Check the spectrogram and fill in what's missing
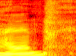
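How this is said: The greeting sounds weary and low in energy. The speaker is worn out that day. "hvis jeg er litt sliten en dag"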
